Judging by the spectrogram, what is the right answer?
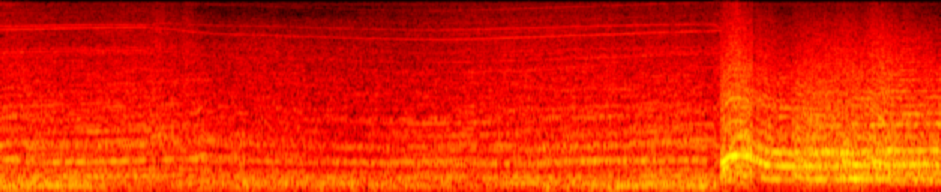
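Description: Racing cars in a sim racing video game battle at the Austrian Grand Prix, with a steady layered engine whine, then a sharper revving surge near the end.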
